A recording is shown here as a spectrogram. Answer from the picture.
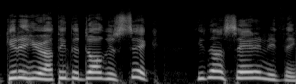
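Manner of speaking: high, loud frantic call for help; mock panic. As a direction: act out an alarmed shout. Acting out panicked faked dog emergency.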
